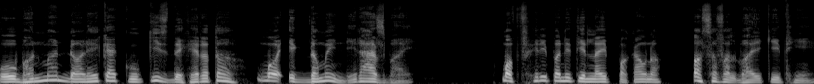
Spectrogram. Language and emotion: Nepali, sad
